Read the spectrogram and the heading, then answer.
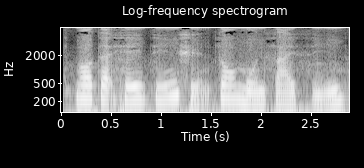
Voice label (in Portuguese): hovercraft cantones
